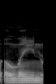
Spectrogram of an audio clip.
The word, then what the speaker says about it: Elaine: Even in the lunchroom, Elaine rhymes with pain.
